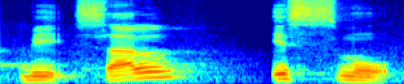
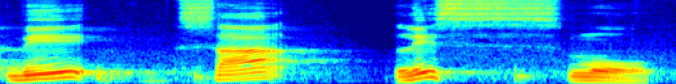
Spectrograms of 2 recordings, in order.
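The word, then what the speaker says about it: بئس الاسم: jadi penjelasan seperti ini dibacanya bi sa lismu bukan bisal Ismu kita bongkar dulu kalimat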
